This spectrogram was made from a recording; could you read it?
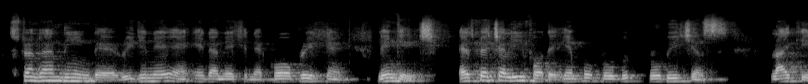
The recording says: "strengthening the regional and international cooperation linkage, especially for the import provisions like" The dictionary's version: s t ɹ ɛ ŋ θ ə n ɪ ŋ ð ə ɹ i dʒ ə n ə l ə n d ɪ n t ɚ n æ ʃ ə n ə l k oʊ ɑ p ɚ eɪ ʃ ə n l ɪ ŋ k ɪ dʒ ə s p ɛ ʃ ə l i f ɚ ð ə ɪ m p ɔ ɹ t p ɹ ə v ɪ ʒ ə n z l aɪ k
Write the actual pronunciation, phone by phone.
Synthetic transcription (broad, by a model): s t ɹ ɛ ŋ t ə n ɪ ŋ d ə ɹ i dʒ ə n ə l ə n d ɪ n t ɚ n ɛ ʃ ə n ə n k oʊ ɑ p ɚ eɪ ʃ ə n l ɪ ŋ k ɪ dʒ ə s p ɛ ʃ ə l i f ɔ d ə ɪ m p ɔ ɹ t p ɹ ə b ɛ ʃ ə n s l aɪ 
